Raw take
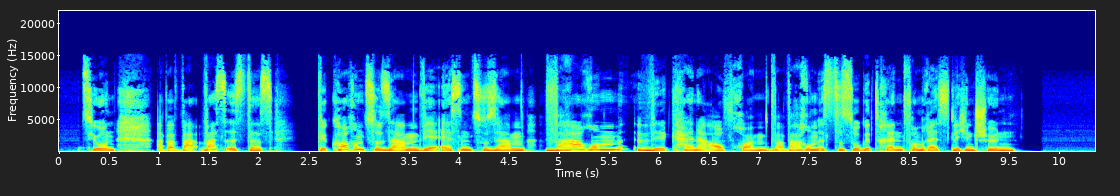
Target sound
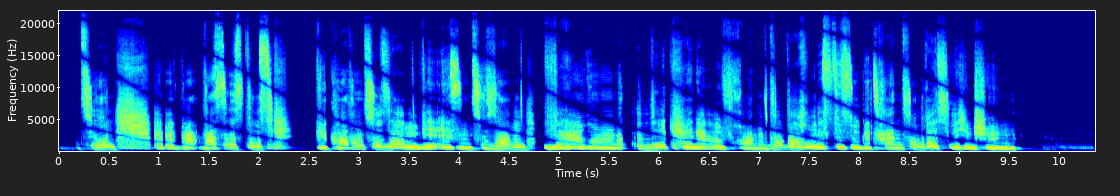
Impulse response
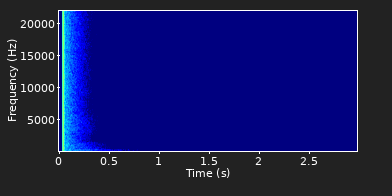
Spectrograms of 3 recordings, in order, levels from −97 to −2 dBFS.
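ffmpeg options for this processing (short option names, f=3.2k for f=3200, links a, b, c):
-filter_complex "[0:a]adynamicequalizer=threshold=0.00355:dfrequency=1900:dqfactor=1.3:tfrequency=1900:tqfactor=1.3:attack=5:release=100:ratio=0.375:range=2:mode=boostabove:tftype=bell,areverse,acompressor=threshold=-41dB:ratio=6,areverse,anlmdn=0.000251,tremolo=f=190:d=0.857,afreqshift=280,asplit=4[a][b][c][d];[b]asetrate=33038,aresample=44100,atempo=1.33484,volume=-14dB[e];[c]asetrate=58866,aresample=44100,atempo=0.749154,volume=-3dB[f];[d]asetrate=66075,aresample=44100,atempo=0.66742,volume=-10dB[g];[a][e][f][g]amix=inputs=4:normalize=0,firequalizer=gain_entry='entry(110,0);entry(320,-21);entry(510,-2);entry(860,-7);entry(2500,-2)':delay=0.05:min_phase=1,asplit=2[h][i];[i]afreqshift=-0.74[j];[h][j]amix=inputs=2:normalize=1,volume=12.5dB"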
